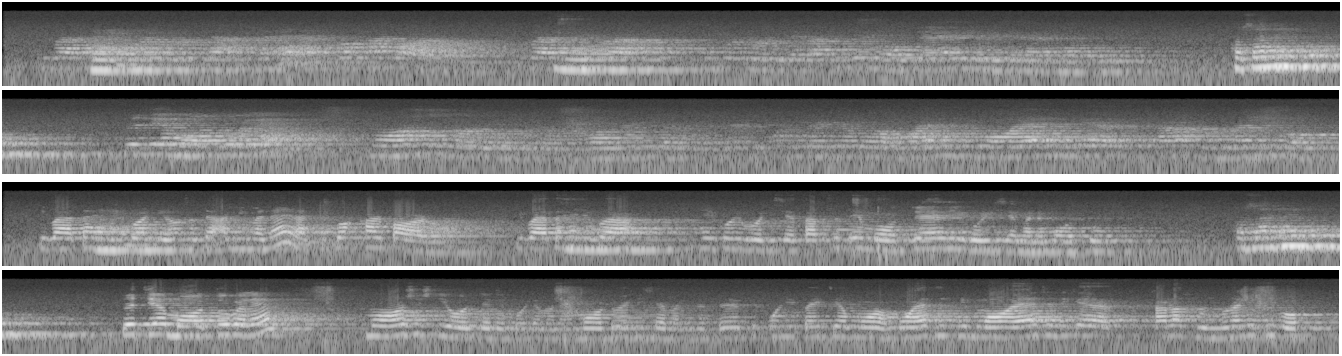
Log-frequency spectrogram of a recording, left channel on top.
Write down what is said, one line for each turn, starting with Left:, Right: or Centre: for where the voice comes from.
Right: কিবা এটা
Left: হয়
Right: সেনেকুৱা দিয়ক যাত তে আমি মানে ৰাতিপুৱা সাৰ পাওঁ আৰু কিবা এটা সেনেকুৱা
Left: অ
Right: হেই কৰিব দিছে তাৰপিছত এই মহটোৱে হেই কৰিছে মানে মহটো।
Left: সঁচা নে এইটো?
Right: তেতিয়া মহতো মানে মহৰ সৃষ্টি হ'ল তেনেকৈ তাৰ মানে মহটোৱে দিছে মানে যাতে টোপনি পাই এতিয়া মই ময়ে থাকি মই যেনেকে কাণত গুণগুনা থাকিব,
